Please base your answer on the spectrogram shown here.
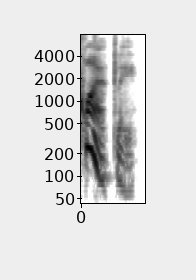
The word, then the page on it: quietly: British English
